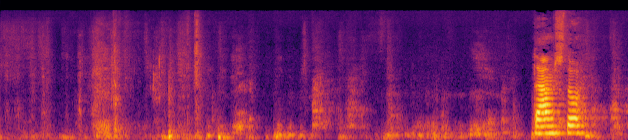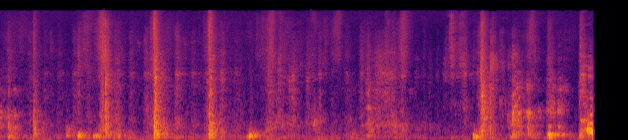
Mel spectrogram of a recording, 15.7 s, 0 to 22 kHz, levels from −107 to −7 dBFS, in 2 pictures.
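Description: At 15.25 s the audio has a cut-off end: the final buffers were never written, so the sound stops mid-event and drops straight to digital silence for the last 0.45 s. Unlike a fade-out or natural ending, there is no decay or tail at all.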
